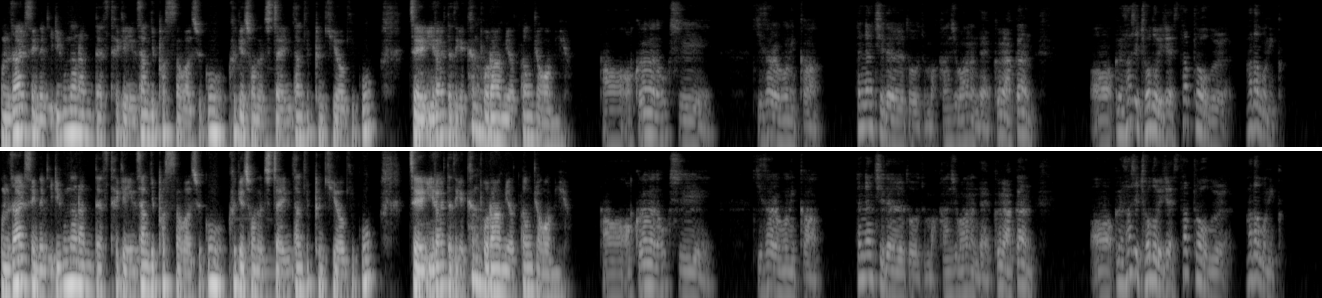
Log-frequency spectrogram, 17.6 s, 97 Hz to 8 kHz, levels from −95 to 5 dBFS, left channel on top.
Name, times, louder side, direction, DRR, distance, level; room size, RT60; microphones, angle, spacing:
voice 1, 0.0-5.0 5.5-7.5, right 3 dB, 50° right, 0.6 m, -27 dB
voice 2, 3.0-3.9 5.6-5.8 6.2-6.5 8.0-9.5 10.1-10.9 11.4-13.8 14.5-17.1, right 1 dB, 10° right, 1.1 m, -44 dB
4.9 x 2.4 x 2.7 m
head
